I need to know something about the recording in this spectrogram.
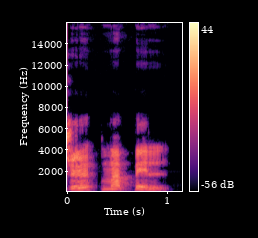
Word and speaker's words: je m'appelle: Entonces, je m'appelle. Ojo, no se pronuncian estas dos letras de aquí.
